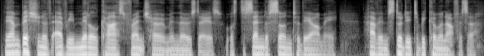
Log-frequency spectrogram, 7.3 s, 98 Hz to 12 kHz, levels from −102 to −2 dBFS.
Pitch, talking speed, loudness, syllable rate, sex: 100 Hz, 205 wpm, -22 LUFS, 5.8 syllables/s, male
